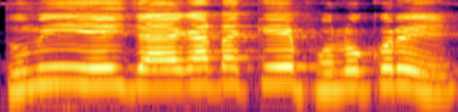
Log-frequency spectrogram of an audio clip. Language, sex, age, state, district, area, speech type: Bengali, male, 45-60, West Bengal, Uttar Dinajpur, rural, spontaneous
